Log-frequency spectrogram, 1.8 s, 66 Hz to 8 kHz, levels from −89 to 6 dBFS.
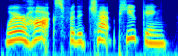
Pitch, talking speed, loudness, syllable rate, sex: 240 Hz, 200 wpm, -18 LUFS, 4.2 syllables/s, female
